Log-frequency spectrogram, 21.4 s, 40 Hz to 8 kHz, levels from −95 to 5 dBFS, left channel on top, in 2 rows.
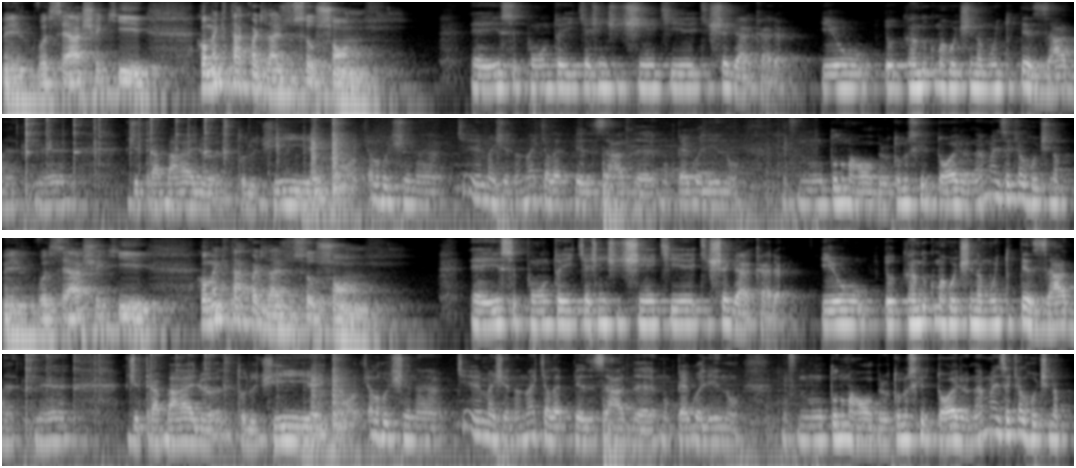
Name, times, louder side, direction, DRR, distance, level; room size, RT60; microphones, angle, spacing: voice 1, 0.0-3.7 13.8-13.9, left 1 dB, 50° left, 5 dB, 1.2 m, -24 dB
voice 2, 4.4-7.8 8.2-21.3, right 3 dB, 45° right, 11 dB, 0.6 m, -28 dB
sound 1, 10.8-18.9, left 2 dB, 25° left, 0.7 m, -38 dB
8.7 x 6.5 x 6.3 m, 0.80 s
head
